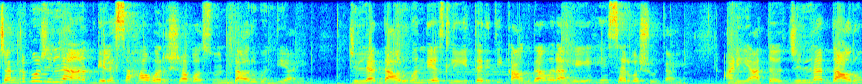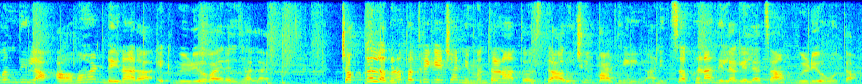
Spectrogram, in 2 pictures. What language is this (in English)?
Hindi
